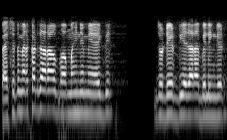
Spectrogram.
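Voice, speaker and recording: A man's voice: on the high side, monotone, fairly quick, smooth. Insistent Indian man on a tinny phone line. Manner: insistent, repetitive, aggrieved. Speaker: customer calling support with a complaint. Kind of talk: phone complaint call. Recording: tinny phone call recording.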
